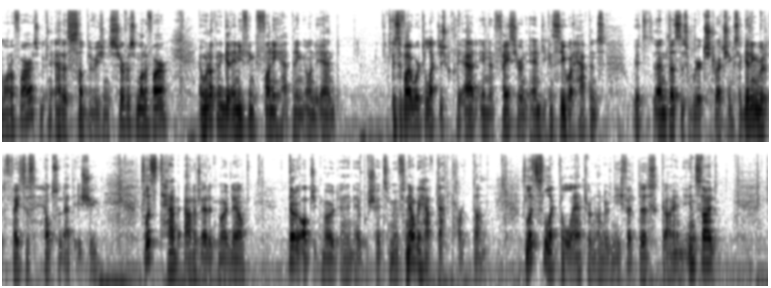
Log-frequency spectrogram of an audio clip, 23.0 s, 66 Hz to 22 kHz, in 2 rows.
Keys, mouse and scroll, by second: 2.6 scroll down 1, 3.1-5.8 middle drag, 3.4 scroll up 1, 5.3 scroll down 1, 5.8 scroll up 1, 5.8-7.9 right drag, 6.7 alt+shift+click, 7.9 f, 8.3-8.7 scroll up 2, 8.7-10.7 middle drag, 8.7-10.7 scroll down 2, 10.7 x, 13.1 middle click, 13.1 scroll down 2, 14.3 Tab, 15.8-20.2 drag, 17.3-17.8 scroll down 1, 17.8 alt+a, 19.4 scroll up 1, 21.1 g, 21.9 right click, 22.8 Tab.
